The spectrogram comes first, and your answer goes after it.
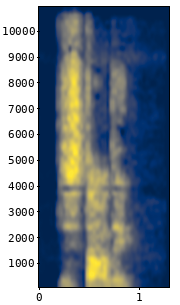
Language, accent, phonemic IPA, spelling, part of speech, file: French, Canada, /dis.tɑ̃.de/, distendez, verb, LL-Q150 (fra)-distendez.wav
- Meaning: inflection of distendre: 1. second-person plural present indicative 2. second-person plural imperative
